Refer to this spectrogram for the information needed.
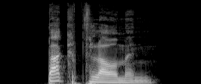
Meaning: plural of Backpflaume
- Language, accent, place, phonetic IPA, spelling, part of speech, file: German, Germany, Berlin, [ˈbakˌp͡flaʊ̯mən], Backpflaumen, noun, De-Backpflaumen.ogg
